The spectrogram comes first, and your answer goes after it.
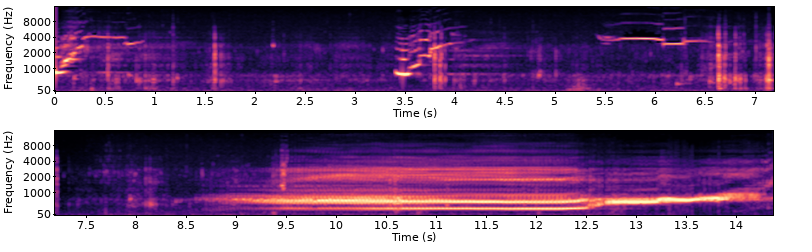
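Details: Male humpback whale song near Moorea, opening with scattered high squeaks and brief upswept chirps, then a long loud droning moan with layered harmonics lasting about four seconds before gliding upward at the end.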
